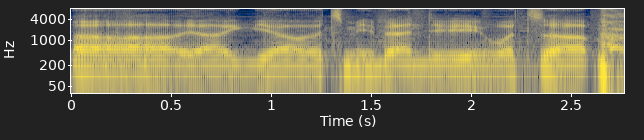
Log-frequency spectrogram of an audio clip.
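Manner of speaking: super lazy drawl, very soft, barely above a murmur. Showing the voice used for a character: super lazy Bendy voice. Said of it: "the Bendy voice is really f-, it's really funny. It's, like, super lazy".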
